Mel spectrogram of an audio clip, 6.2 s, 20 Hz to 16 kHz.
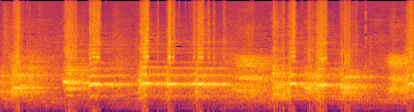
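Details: Dogs at a dog lot, recorded 19 March 2018: a dense mix of whines holding steady pitches and abrupt barks repeated roughly every half second, with people talking underneath.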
